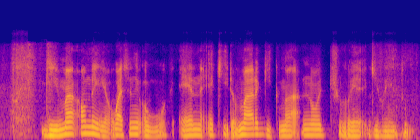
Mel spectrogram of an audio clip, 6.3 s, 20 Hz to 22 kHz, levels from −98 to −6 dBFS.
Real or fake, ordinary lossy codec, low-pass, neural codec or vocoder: fake; Opus, 32 kbps; 7.2 kHz; codec, 16 kHz, 1.1 kbps, Voila-Tokenizer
